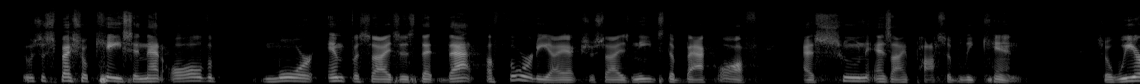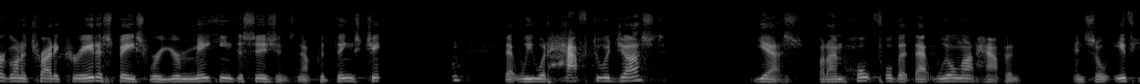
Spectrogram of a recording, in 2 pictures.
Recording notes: This service was recorded live on Sunday, August 1st, 2021 at Newark United Pentecostal Church.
